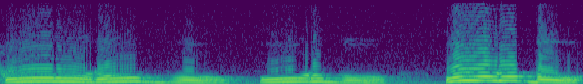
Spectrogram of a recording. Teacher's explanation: a gente percebe que a nossa pronúncia mais forte é a sílaba bu, urubu, bu, urubu. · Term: sílaba tônica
